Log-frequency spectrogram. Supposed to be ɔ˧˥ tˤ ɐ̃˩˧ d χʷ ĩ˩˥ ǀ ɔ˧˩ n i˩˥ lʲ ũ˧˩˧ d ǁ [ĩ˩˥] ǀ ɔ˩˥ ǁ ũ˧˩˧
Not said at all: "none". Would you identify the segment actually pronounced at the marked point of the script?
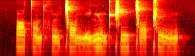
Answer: ĩ˧˥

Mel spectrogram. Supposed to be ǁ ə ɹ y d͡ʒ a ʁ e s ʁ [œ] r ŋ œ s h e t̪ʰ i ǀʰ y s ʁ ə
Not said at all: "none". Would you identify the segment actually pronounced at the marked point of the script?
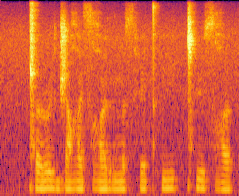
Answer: œ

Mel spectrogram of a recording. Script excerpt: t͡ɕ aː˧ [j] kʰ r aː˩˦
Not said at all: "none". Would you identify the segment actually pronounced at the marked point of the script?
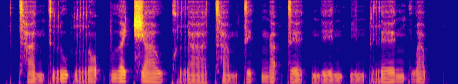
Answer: w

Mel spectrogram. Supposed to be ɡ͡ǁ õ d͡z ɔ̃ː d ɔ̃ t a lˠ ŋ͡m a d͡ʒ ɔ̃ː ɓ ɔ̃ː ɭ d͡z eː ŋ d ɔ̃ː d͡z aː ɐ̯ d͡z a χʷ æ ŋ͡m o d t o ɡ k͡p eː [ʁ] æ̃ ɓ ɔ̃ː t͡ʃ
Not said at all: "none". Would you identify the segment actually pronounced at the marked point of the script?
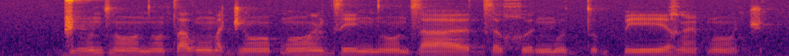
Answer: ʁ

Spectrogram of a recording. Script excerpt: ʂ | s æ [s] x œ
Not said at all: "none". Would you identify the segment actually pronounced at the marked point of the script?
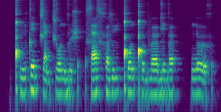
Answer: z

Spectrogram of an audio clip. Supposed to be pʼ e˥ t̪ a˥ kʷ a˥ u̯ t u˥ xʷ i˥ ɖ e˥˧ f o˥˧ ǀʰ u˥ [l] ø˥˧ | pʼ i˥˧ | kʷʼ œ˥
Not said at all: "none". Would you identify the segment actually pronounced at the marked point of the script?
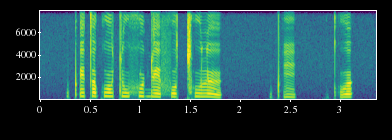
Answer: l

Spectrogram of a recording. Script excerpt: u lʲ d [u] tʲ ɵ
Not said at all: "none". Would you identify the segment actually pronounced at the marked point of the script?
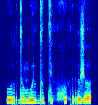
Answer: u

